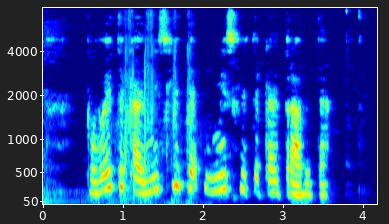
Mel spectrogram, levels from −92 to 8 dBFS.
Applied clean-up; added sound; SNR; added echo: classical method log-MMSE.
